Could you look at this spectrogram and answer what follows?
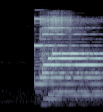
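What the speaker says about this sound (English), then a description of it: "That's the ringtone that once you download the Gloria Food app, it's letting you know that someone has placed the order" The Gloria Food app's new-order ringtone chimes from a mobile phone, starting abruptly after silence as a bright, sustained, multi-tone electronic jingle.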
